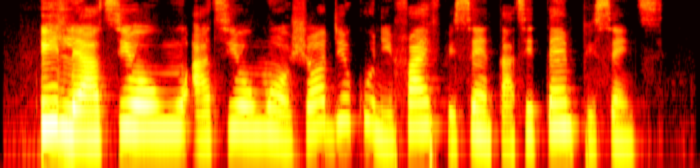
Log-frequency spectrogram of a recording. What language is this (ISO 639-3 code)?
yor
